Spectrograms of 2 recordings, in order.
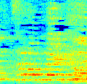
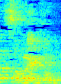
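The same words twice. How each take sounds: First: High, sing-song hammed-up greeting; overeager. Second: Low, soft, unbothered greeting; cool. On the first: A husband bursting in the door to his wife, overeager. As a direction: gush it out the second the door opens. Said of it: "Mau punya suami kayak gitu". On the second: Acted. A husband coolly greeting his wife at the door, cool.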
